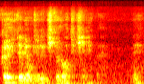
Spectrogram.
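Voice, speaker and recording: A man's voice: fairly low pitch, fast, very noisy. A man preaching a sermon as pastor, asking his congregation questions and acting out voices. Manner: animated, asks the congregation questions, acts out voices. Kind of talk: sermon with congregation call-and-response. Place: church sanctuary. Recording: very echoey church hall, from far off.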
